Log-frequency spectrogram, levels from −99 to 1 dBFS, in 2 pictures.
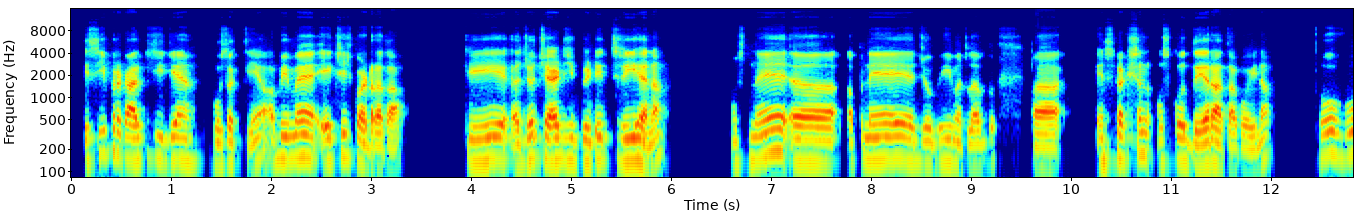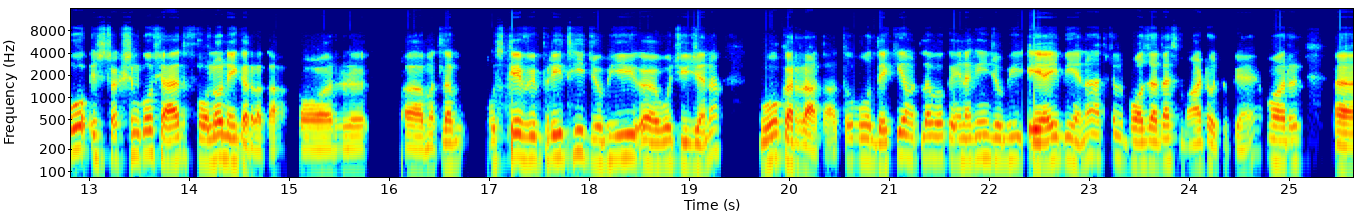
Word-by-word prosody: इसी 160 +7 -8
प्रकार 155 -7 +4
की 150 +2 -19
चीज़े 145 -1 -2 0.3
हो 125 - -5
सकती 125 0 -6
है, - - -3
अभी 150 +2 -2
मैं 160 -2 +5
एक 140 +1 -1
चीज़ 165 -1 -5
पढ़ - - +3
रहा - - +4
था - - +1 0.7
कि 140 +2 0 0.2
जो 150 - +1
चैट 145 -2 +6
जीपीटी 140 0 -3
थ्री 140 0 +1
है 145 - +6
ना। - - -1 0.7
उसने 145 +5 -4 0.2
अ, 135 -1 +3
अपने 145 0 -2 0.5
जो 130 - -3
भी 135 +1 -7
मतलब 120 0 -5 0.4
अ, 105 0 +4 0.4
इंस्ट्रक्शन 150 +4 -3
उसको 140 +2 -2
दे 120 -1 +4
रहा 135 - +6
था - - 0
कोई 100 -1 -5
ना। - - -4 0.5
तो 170 +3 -2
वो 195 +5 +4
इंस्ट्रक्शन 155 +1 -4
को 180 +1 +2
शायद 140 -3 +5
फॉलो 145 +3 +4
नहीं 140 -2 +2
कर - - +1
रहा 95 - -1
था। 95 - -6 0.2
और 100 +1 0 0.6
अ, 100 -1 +3
मतलब 120 +3 -2 0.3
उसके 165 +6 +3
विपरीत 155 +2 -1
ही 185 0 0
जो 135 - -1
भी 155 +3 0
अ, 130 -2 +3
वो 130 +2 +1
चीज़ 125 -2 -3
है - - +1
ना 185 +2 -6 0.4
वो 145 +5 +4
कर 130 - +6
रहा 120 - +3
था। 85 - -6
तो 140 - -4
वो 145 -1 -1
देखिए 125 +8 +1
मतलब 150 +1 -3
वो 150 0 -1
कहीं 140 -1 -3
न 140 0 -1
कहीं 155 +1 -5
जो 145 -1 -2
भी 145 +1 -7
एआई 125 +4 +8
भी 145 - -3
है 125 - 0
ना 165 - -2
आजकल 155 0 -7
बहुत 125 -1 +2
ज़्यादा 130 +2 +2
स्मार्ट 120 -3 -4
हो - - -1
चुके - - -12
हैं। 100 - -9 0.2
और 130 0 +2 0.4
अ, - - +4
140 Hz, 200 wpm, -22 LUFS, 125-150 Hz, 0.7 s, एआई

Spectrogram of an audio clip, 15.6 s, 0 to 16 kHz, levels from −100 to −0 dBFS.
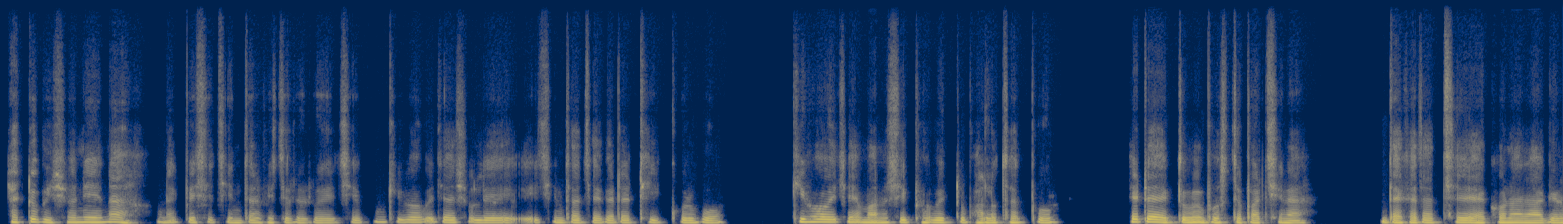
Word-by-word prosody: একটা 165 +4 +1
বিষয় 160 +2 -1
নিয়ে 165 -1 +3
না 180 - +1 0.4
অনেক 160 -1 -3
বেশি 155 +1 -2
চিন্তার 150 0 -2
ভিতরে 145 +1 -3
রয়েছি। 140 0 -4
এবং 155 +5 -12
কিভাবে 170 -1 -1
যে - - -1
আসলে 155 -1 -1 0.4
এই - - -2
চিন্তার 155 -4 -1
জায়গাটা 150 0 -1 0.2
ঠিক 150 -3 -3 0.2
করব, 145 0 0 0.9
কিভাবে 185 -3 +3
যে - - 0 0.2
মানসিকভাবে 155 - +1
একটু 150 +2 -3
ভালো 145 +1 +3
থাকব, 145 0 -1 1.0
এটা 190 +1 +4
একদমই 80 - +4
বুঝতে 150 0 +1
পারছি 140 +1 -1
না। 135 - +2 1.0
দেখা 145 +1 +3
যাচ্ছে 150 +1 -1 0.2
এখন 145 +3 0
আর 150 - +2
আগের 140 +1 +1
150 Hz, 130 wpm, -26 LUFS, 145-160 Hz, 1.0 s, এটা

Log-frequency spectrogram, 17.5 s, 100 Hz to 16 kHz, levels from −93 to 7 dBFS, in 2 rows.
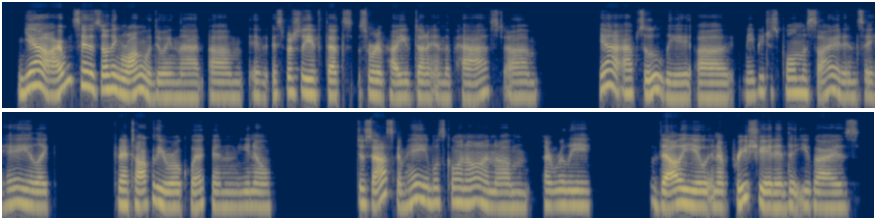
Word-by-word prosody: Yeah. 275 +8 +7
I 190 - +7
would 380 - -3
say 300 -5 +6
there's 265 -4 +3
nothing 240 -1 +4
wrong 200 +4 +4
with 185 -5 -2
doing 175 0 -3
that, 170 0 -3
um, 175 0 -3
e 185 - -5
especially 210 +2 +1
if 195 0 -2
that's 185 -1 0
sort 195 -2 0
of 180 - -3
how 175 -2 +1
you've 175 +1 -3
done 175 0 0
it 175 - -4
in 170 - -6
the 170 - -7
past. 175 +6 -3
Um, 175 +1 -4 0.6
yeah, 290 +5 +3
absolutely. 195 -4 -1
Uh, 170 0 -1
maybe 190 +4 -7
just 210 -1 -13
pull 210 - -1
him 210 0 0
aside 205 +1 -2
and 175 0 -7
say, 180 - -5
"Hey, 195 +1 -2
like, 175 -1 -2 0.6
can 195 - +3
I - - +3
talk 185 0 +3
with 235 - -1
you 190 -4 +2
real 175 0 +1
quick?" 175 +3 -2
And, 175 -1 -6
you 180 - -4
know, 175 -1 -3 0.8
just 200 -3 -1
ask 180 - +5
him, 170 -1 -3
"Hey, 235 +4 0
what's 210 0 -4
going 215 -1 -2
on? 210 -4 0
Um, 175 0 -4
I 185 - 0
really 185 0 -2 0.6
value 185 -1 +5
and 180 - -1
appreciated 180 -2 +1
that 180 -3 -3
you 185 - -4
guys, 170 +2 -2
185 Hz, 215 wpm, -23 LUFS, 175-205 Hz, 0.8 s, Yeah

